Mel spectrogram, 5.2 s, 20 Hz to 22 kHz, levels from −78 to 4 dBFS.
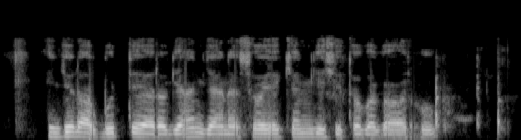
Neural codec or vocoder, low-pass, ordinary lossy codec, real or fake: none; 7.2 kHz; Opus, 24 kbps; real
